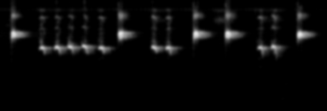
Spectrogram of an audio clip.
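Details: Olive-backed sunbird kept as a cage bird, singing a dense training song of 'tembakan', 'lengkingan' and 'besetan' types: piercing high notes swapping between two pitches, with bursts of four to five rapid chips and single shrill whistles.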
